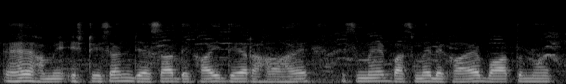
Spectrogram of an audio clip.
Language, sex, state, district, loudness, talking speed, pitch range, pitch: Hindi, male, Uttar Pradesh, Gorakhpur, -29 LUFS, 150 wpm, 130-145 Hz, 135 Hz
